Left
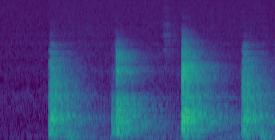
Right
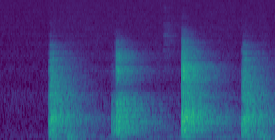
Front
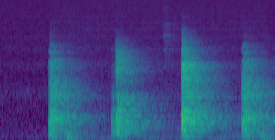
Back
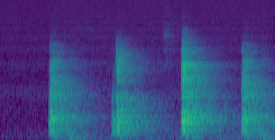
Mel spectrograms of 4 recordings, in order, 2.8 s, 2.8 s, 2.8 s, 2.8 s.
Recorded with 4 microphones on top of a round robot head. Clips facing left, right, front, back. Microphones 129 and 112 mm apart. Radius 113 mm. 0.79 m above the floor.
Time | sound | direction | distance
0.5 | footsteps | 5° right | 1.3 m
